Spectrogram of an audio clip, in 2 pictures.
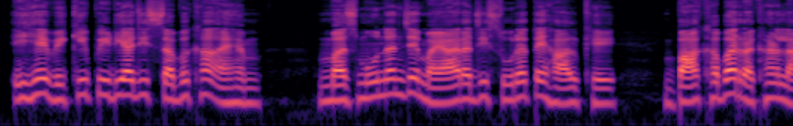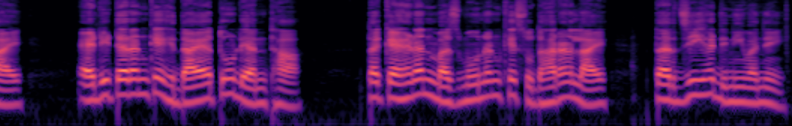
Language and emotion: Sindhi, neutral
